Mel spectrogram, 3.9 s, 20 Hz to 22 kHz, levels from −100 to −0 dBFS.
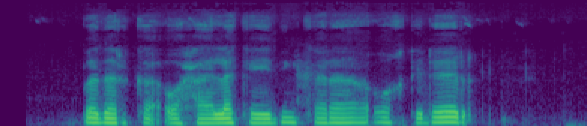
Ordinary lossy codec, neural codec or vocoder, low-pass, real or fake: MP3, 96 kbps; vocoder, 48 kHz, 128 mel bands, Vocos; 19.8 kHz; fake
